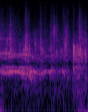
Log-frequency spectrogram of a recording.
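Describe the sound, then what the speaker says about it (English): Audience applause and crowd noise at a live podcast show in Hartford, Connecticut: a steady wash of clapping that holds at an even level for just under two seconds, with a few sharper claps near the end. "Give yourselves a round of applause for making it out to the show."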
